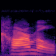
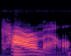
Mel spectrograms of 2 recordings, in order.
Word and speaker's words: caramel: what I said Tina actually you said caramel when it's pronounced caramel can't we just call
